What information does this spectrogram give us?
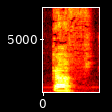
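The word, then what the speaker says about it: כ: iremos analisar é o CAF ó o CAF o CAF é um ser o contrário né o CAF tem um som de k e o CAF tem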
